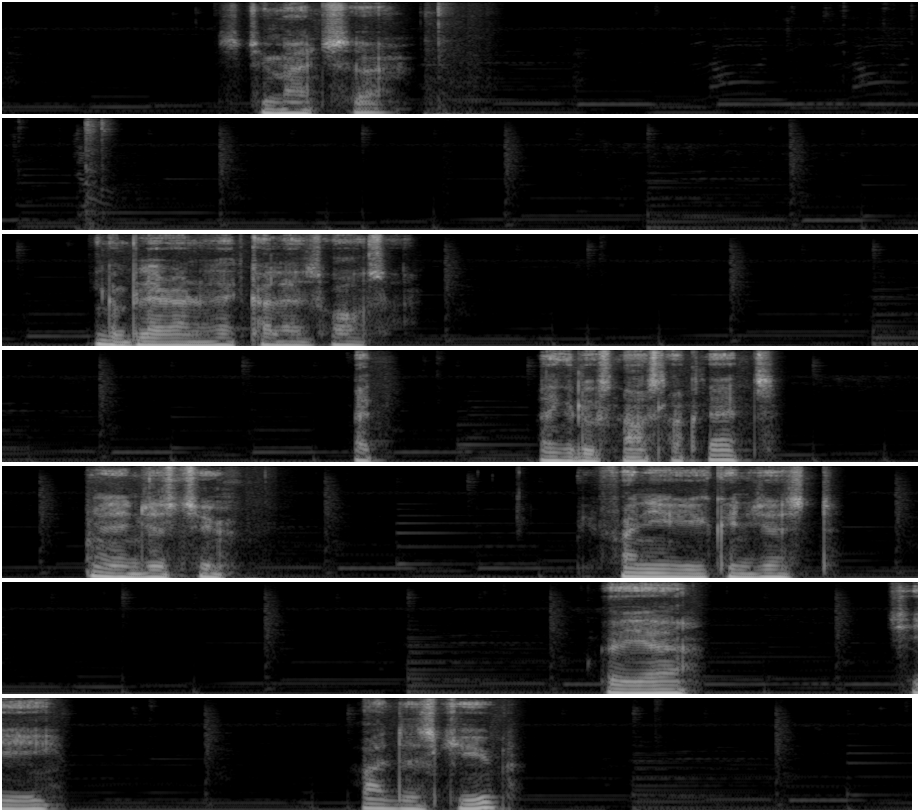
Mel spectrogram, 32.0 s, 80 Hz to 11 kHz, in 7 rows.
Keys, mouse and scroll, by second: 1.0-2.1 drag, 3.2-5.0 drag, 8.4 click, 12.2-13.2 middle drag, 19.9 shift+a, 25.4-26.0 drag, 26.5 g, 28.1 click, 30.6 click, 31.9 click.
